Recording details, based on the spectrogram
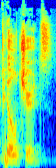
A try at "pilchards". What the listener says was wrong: Pilchards. Okay. Don't say the D.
